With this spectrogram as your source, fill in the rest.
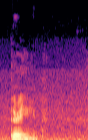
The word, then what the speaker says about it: Dante: Nice little welcome sign for Daint. Okay, so we're going to do a quick little tour of Daint, Virginia. I know it's spelled Dante, but it's pronounced Daint.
